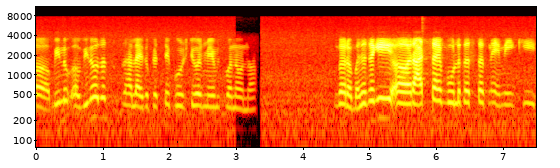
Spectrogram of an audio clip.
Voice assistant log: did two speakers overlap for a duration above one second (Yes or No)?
No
